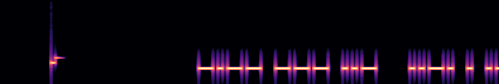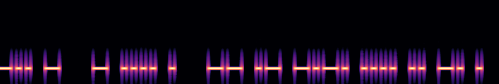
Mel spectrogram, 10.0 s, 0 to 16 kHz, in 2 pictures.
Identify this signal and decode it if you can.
Morse code, heard as a keyed tone, about 25 wpm, 700 Hz. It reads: YOU FELT THE MACHINE
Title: A Sound Of Thunder 25wpm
